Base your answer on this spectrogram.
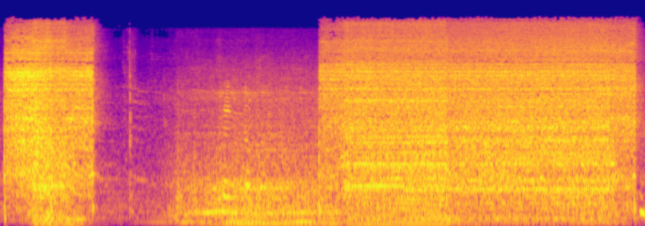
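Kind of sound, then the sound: machine, sewing machine running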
